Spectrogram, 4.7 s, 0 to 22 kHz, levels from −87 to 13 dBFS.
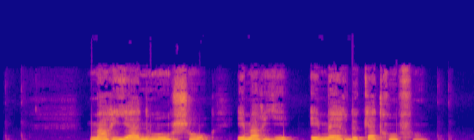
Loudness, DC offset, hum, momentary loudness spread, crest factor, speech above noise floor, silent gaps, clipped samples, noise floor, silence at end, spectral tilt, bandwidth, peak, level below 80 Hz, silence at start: -15 LUFS; under 0.1%; none; 10 LU; 16 dB; 40 dB; none; under 0.1%; -54 dBFS; 0.5 s; -5 dB/octave; 12 kHz; -2 dBFS; -58 dBFS; 0.9 s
